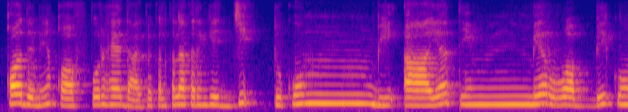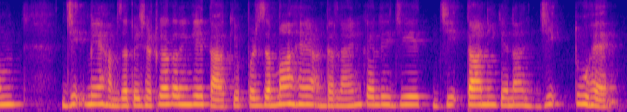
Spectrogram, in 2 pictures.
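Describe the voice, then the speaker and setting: A woman recitation teacher talks through pronunciation rules step by step, pausing to model words slowly and clearly. Her voice is mellow and warm, and the recording is slightly dull and lo-fi. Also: medium pitch, flat delivery. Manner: patient, instructive, slows right down to model each word. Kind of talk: tajweed lesson with slow recitation.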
